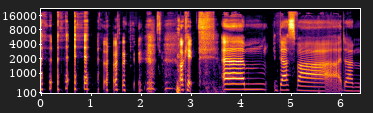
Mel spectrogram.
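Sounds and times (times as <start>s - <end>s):
laughter: 0.0s - 2.8s
short voiced coughs ending in a hoarse cough: 0.0s - 3.1s
speech: 0.9s - 6.3s.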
